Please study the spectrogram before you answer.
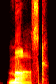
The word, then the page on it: mask: British English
